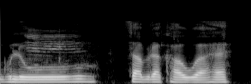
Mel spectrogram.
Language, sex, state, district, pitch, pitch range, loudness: Hindi, male, Chandigarh, Chandigarh, 115 Hz, 110-125 Hz, -15 LUFS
